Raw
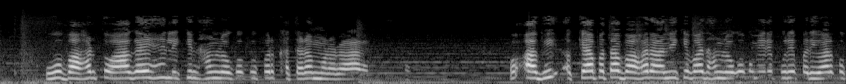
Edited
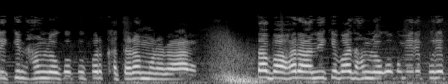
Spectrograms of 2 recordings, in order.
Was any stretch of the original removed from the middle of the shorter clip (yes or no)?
yes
